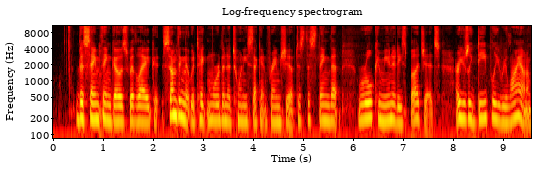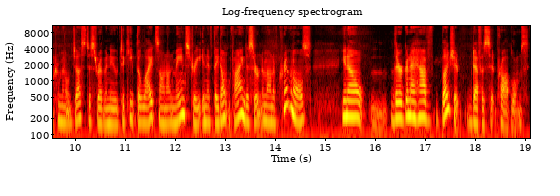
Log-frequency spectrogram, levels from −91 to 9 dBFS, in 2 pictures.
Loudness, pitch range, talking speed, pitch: -27 LUFS, 165-200 Hz, 185 wpm, 180 Hz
